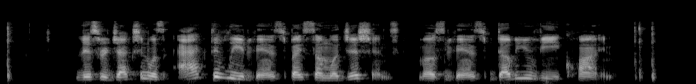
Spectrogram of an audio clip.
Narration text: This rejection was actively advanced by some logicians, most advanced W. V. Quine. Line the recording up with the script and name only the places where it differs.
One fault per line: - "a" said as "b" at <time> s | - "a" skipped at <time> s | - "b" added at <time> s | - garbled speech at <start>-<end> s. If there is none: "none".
none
